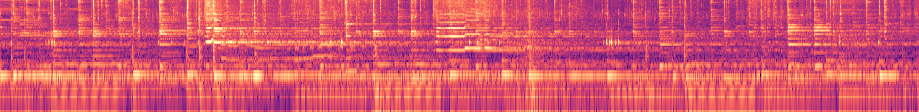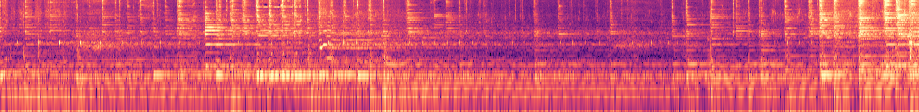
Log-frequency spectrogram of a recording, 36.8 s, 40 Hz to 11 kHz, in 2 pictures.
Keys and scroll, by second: 13.0 4, 13.7 3, 14.0 2, 14.1 3, 16.3 ctrl+z, 20.8 3, 25.8 3, 27.5 7.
